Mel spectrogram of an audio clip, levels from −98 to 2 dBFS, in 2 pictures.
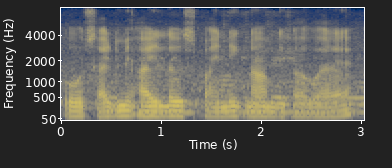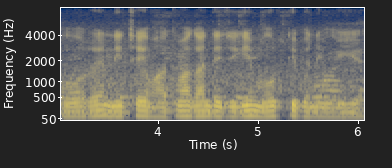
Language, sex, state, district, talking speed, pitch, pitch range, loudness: Hindi, male, Rajasthan, Bikaner, 190 wpm, 95 Hz, 90-100 Hz, -20 LUFS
